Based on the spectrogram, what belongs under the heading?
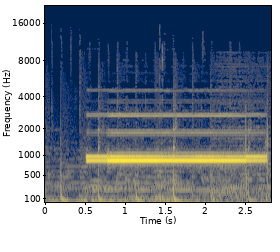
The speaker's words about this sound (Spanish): Y en algunos casos se repitió, a la mayoría dos veces, otros hasta 5 veces sonó su móvil. Fue la prueba del sistema de alerta de aviso masivo a la población que hizo vibrar y sonar los móviles, incluso los que estaban en silencio.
